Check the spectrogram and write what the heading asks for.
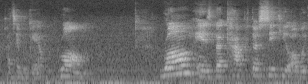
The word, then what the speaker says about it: Rome: 자, 우리가 로마라고 하지만요, 영어로 쓸 때는 Rome이라고 합니다. 같이 해볼게요. Rome is the capital city of Italy.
